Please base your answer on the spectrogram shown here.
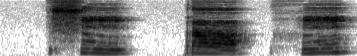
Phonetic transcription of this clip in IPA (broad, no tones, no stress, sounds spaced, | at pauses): s ũ | ɾ ɒ | h ũ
